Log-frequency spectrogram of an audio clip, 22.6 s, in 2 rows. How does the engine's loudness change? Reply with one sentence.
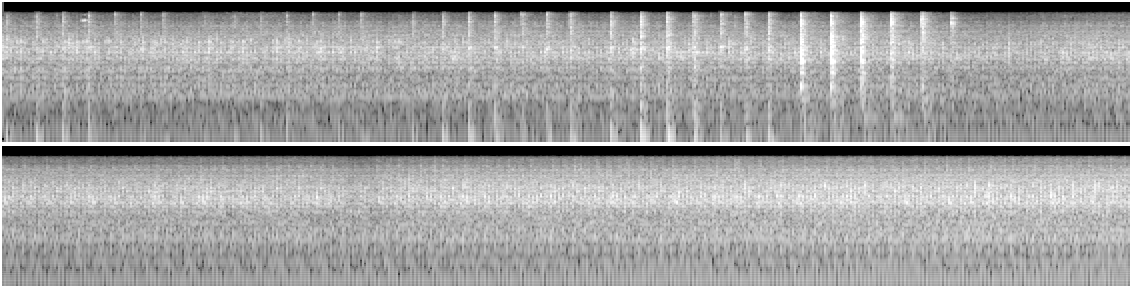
The loudness of the engine goes up.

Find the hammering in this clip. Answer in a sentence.
You can hear the hammering from 0.0 to 9.5 s.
